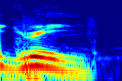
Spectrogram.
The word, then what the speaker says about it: Gris: Gree Gree, thank you for the pronunciation there, Mr. Matt, because I would have said gris. So I definitely would have fucked that up.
